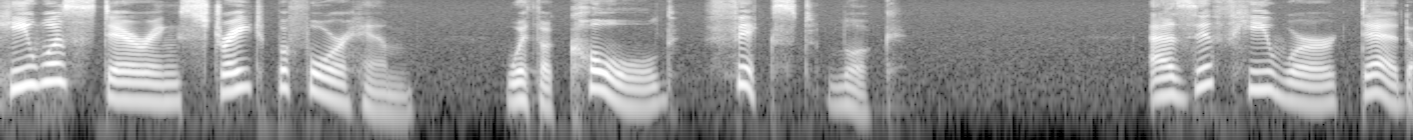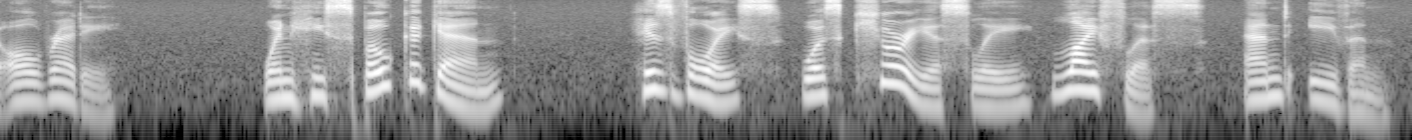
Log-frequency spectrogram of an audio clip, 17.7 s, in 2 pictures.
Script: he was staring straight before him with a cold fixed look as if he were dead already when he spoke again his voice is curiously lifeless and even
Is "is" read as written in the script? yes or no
no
